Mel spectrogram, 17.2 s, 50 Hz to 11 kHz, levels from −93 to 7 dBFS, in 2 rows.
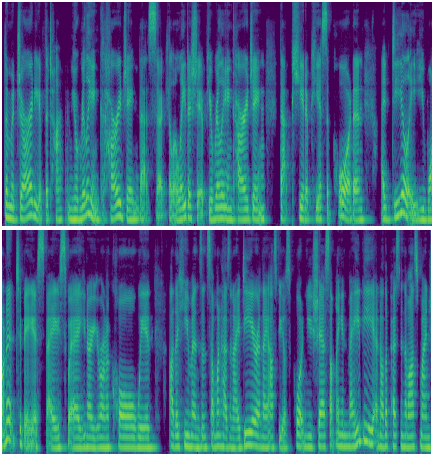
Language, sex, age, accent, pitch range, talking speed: English, female, 20-39, Australian, 150-180 Hz, 210 wpm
